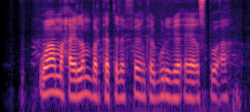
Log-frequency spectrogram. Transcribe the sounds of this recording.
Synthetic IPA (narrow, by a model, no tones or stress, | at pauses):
wɑːmɑħɑjlɐmbɐrkʰɐt̪ʰɛlɛfɔːŋkʰɐɡʊɾɪɣɐʔɛːʊsbuːʕɑ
